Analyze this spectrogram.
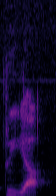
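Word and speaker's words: प्रिया: look at an example consider the word priya which is pronounced with a long ah at the end this has two syllables pre and yah this cells will be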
